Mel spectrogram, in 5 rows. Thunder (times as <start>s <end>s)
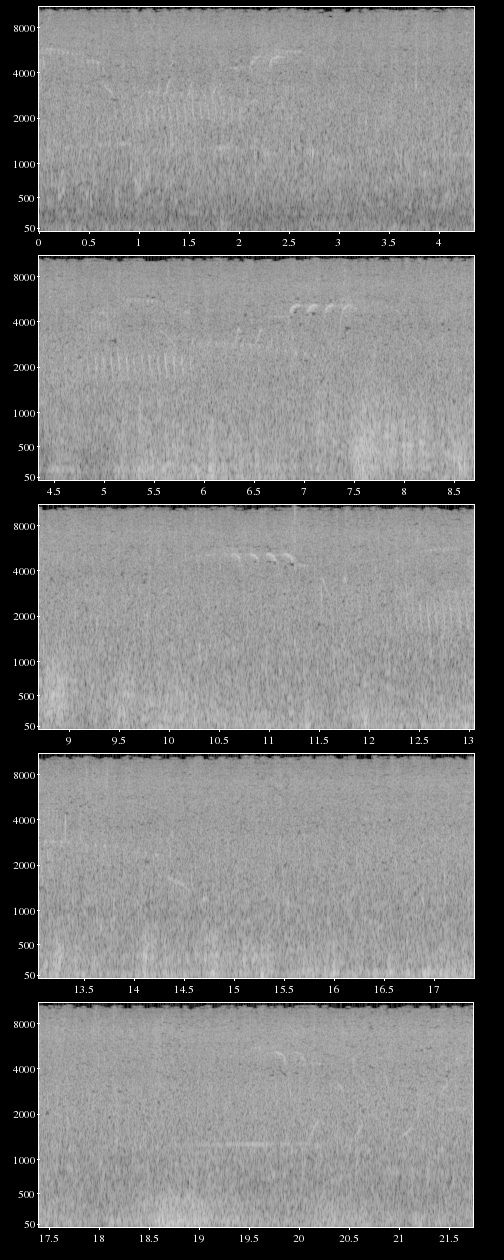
4.4s 21.7s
